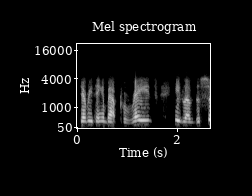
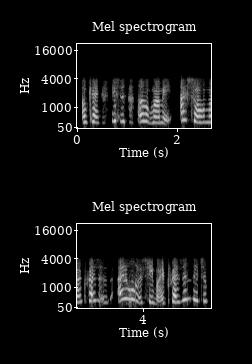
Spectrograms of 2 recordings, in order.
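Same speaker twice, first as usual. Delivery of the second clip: higher, lightly voiced tearful child; imitating upset boy; 9 semitones higher than usual. Mother voicing her son upset about presents, higher and tearful. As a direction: carry on like a distraught kid. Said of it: "he carried on something fierce".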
